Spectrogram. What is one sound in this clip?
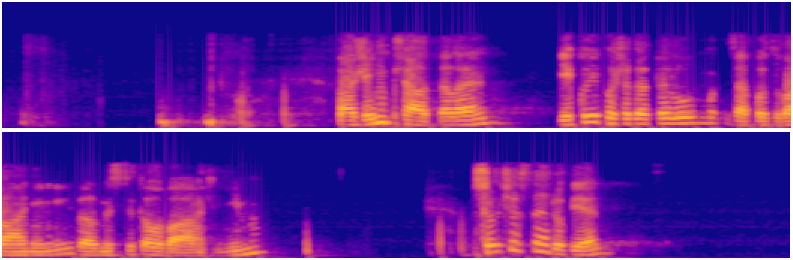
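A man speaks into a microphone at a steady pace.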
